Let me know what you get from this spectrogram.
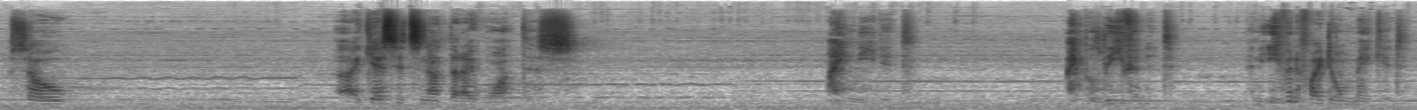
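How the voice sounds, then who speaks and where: A man's voice: medium pitch, lightly acted. A man playing an earnest, hopeful young prince and devoted brother in a video game, speaking with heartfelt intensity. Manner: heartfelt, intense, breathy at times. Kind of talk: dramatic game dialogue.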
